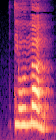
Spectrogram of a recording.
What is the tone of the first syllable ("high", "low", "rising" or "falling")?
high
